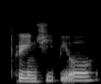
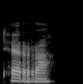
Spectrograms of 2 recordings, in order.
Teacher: R is rolled, and it will be different depending on whether there is one R or two. So the two examples are principio and terra. So the R sound just lasts a little bit longer.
